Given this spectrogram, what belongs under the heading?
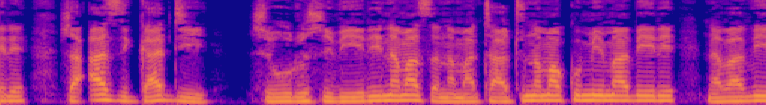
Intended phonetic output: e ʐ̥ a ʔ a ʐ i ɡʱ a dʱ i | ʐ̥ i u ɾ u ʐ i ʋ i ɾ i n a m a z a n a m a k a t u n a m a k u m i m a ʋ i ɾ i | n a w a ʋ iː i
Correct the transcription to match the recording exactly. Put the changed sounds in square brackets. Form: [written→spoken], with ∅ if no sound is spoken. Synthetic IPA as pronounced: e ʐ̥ a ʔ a [ʐ→z] i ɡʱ a dʱ i | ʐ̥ i u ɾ u ʐ i ʋ i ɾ i n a m a z a n a m a [k→t] a t u n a m a k u m i m a ʋ i ɾ i | n a [w→ʋ] a ʋ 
